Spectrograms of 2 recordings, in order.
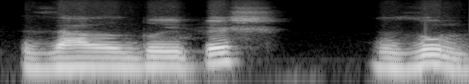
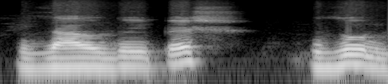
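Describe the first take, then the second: No difference in how they are said.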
